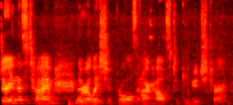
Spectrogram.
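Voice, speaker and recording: Speaking very fast with fairly even intonation, a woman with a Pacific Northwest accent has a fairly high pitch. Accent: Pacific Northwest American. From US Pacific Northwest. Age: 20s. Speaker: eating disorder recovery speaker. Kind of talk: personal testimony speech.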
